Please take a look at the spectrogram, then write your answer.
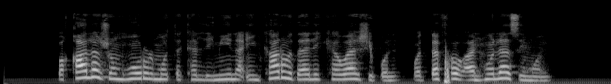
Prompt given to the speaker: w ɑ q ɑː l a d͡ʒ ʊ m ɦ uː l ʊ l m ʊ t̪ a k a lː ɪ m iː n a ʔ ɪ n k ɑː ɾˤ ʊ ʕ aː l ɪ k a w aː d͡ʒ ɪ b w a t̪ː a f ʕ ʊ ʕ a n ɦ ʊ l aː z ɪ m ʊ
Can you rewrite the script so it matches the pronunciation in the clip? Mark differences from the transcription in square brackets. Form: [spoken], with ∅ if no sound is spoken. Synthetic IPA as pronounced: w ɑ q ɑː l a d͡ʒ ʊ m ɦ uː [ɾ] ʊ l m ʊ t̪ a k a lː ɪ m iː n a ʔ ɪ n k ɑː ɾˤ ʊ [ð] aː l ɪ k a w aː d͡ʒ ɪ b w a [d̪ː] a f ʕ ʊ ʕ a n ɦ ʊ l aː z ɪ m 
